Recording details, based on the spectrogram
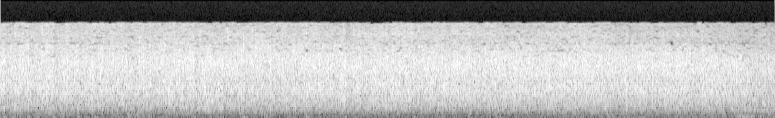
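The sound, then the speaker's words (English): A crowd applauds steadily, a dense wash of clapping hands that holds at an even, fairly loud level for several seconds without pause or break. “Okay, everybody who applauded needs to call their councilman tomorrow and say, I want you to raise property taxes.”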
